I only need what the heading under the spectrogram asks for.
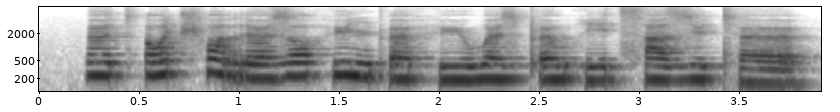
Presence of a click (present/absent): absent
